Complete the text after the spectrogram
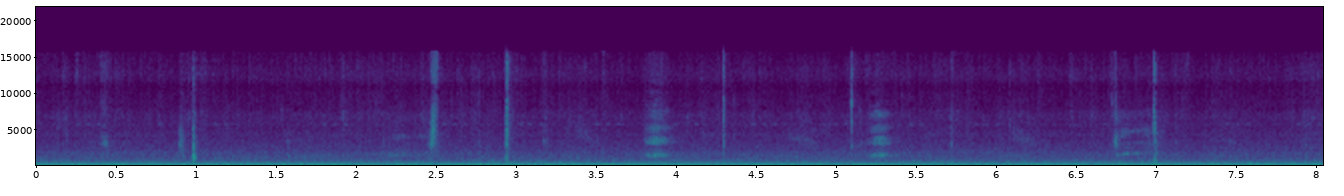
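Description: Hands slap and shift on paving stones.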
